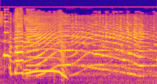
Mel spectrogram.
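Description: A comic sound effect with a siren-like tone: several pitched notes bend up briefly, then slide down together in one long falling glide lasting about a second and a half.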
